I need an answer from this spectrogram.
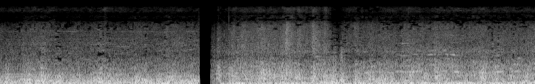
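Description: Steady rumble of a moving train, heard from on board, with wind buffeting the microphone. The sound cuts out completely for an instant about two seconds in, then resumes.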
